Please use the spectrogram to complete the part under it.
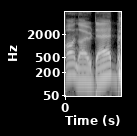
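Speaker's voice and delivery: put-on British accent. Retelling a movie scene where Sam Worthington answers his dad: imitating Sam Worthington's British accent. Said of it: "but he's so British".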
